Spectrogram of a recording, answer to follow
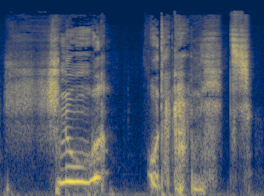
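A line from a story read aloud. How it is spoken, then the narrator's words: Shrieked. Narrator (German): kreischte Gollum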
